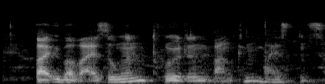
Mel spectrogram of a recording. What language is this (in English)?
German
